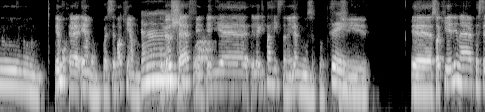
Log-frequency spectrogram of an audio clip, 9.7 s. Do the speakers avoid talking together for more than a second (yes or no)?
no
